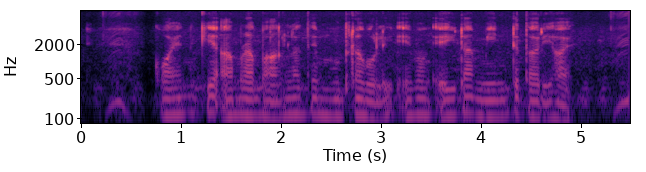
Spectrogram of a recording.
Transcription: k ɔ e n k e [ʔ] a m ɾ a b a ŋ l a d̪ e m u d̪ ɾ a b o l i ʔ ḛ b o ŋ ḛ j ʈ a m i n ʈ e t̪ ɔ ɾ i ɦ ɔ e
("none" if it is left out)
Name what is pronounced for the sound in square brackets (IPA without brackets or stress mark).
ʔ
